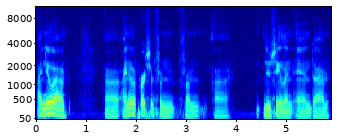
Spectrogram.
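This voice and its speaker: A man's voice: deep voice, steady tone, slow, darkish tone, no room sound. A man hosting a talk radio fishing show, chatting casually and reacting with frequent enthusiastic exclamations.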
